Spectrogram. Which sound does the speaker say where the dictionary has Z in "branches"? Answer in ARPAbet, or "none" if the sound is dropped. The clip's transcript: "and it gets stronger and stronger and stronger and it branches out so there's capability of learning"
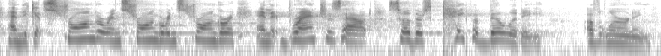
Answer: Z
